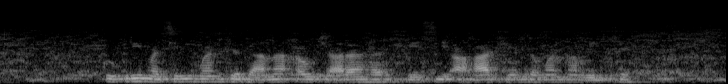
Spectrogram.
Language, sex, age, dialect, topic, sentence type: Chhattisgarhi, male, 18-24, Central, agriculture, statement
